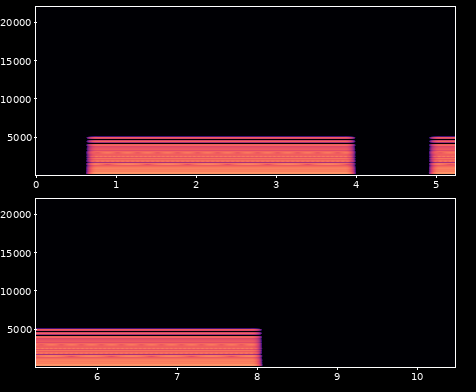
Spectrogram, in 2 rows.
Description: Train horn signal, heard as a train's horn. 2 long. On North American railways: brakes released, proceed.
